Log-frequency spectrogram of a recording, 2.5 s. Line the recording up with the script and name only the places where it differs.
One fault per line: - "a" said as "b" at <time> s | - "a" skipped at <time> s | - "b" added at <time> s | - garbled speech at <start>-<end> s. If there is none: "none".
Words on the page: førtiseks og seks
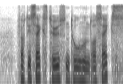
- "tusen to hundre" added at 0.9 s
